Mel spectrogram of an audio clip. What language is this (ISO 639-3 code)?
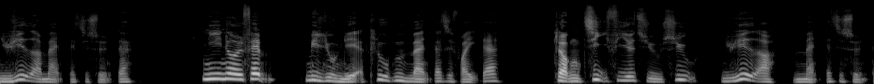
dan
